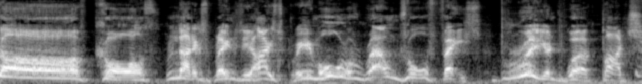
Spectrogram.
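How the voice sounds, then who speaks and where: Using a put-on character voice, a man speaks at an extremely high pitch. He talks very slowly. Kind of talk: military bark. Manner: pompous, blustering.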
